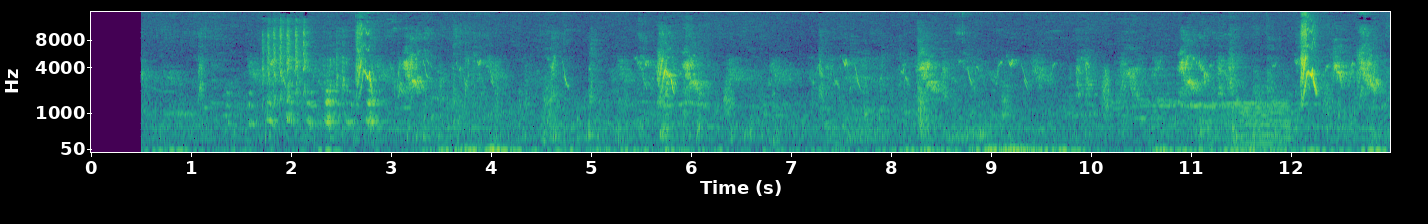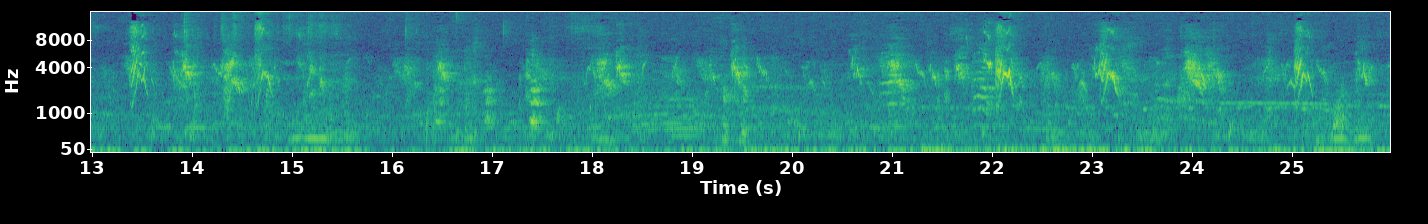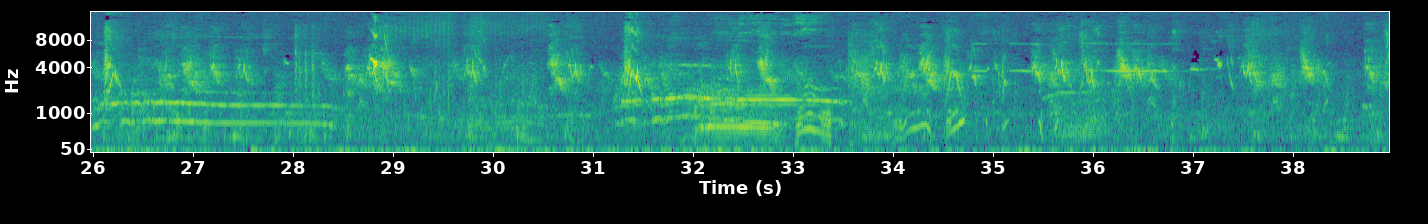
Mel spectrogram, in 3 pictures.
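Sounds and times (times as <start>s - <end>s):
small birds chirping: 0.8s - 38.9s
chickens clucking: 1.0s - 9.1s, 10.1s - 38.9s.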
